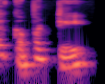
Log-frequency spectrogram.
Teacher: the t is almost like a d it's not exactly a d but it's almost like a d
